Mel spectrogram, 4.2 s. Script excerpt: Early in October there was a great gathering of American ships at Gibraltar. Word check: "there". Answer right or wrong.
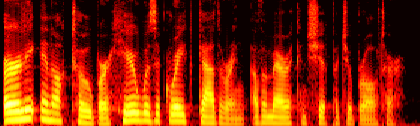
wrong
